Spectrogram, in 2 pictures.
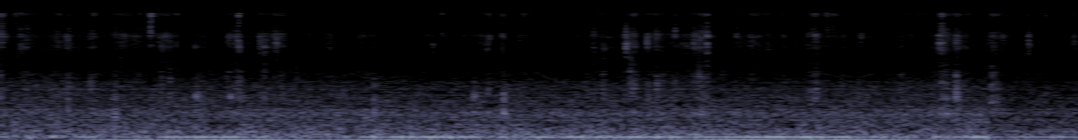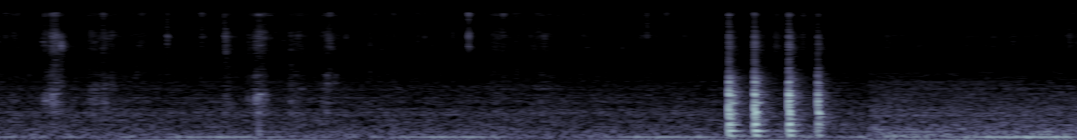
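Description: A spoon scraping pineapple pulp out of the shell into a plastic pitcher: faint scrapes and small ticks over a steady low hum. About nine seconds in come four quick, loud knocks.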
